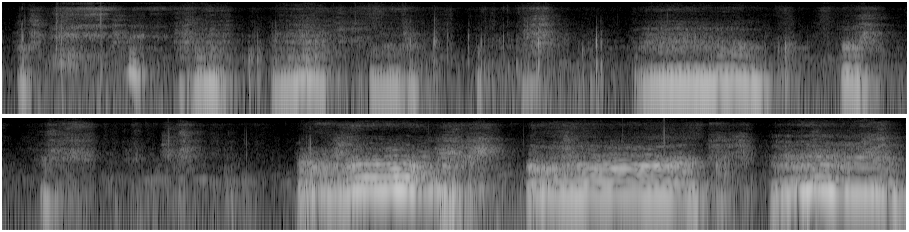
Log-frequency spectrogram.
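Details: Captain Jack and Scarlett, terriers wrestling over a toy duck during tug-of-war: softer short growls and whines at first, then three louder, sustained rumbling growls in the final three seconds.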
